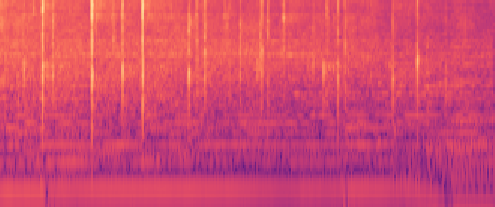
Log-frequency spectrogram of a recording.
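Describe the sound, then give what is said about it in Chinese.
Scattered, irregular hand claps from an audience standing up to give applause and glory to God, sharp and fairly loud, over a steady low sustained tone like a held organ or keyboard note. “If you believe that, 如果你相信的话，我们可以拍手站起来，将掌声、将荣耀归给我们的神。”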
